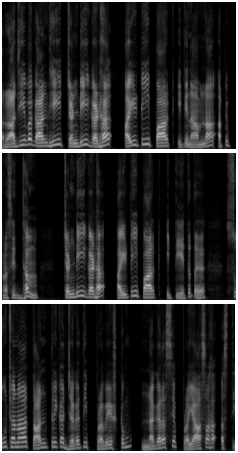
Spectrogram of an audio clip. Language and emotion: Sanskrit, neutral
